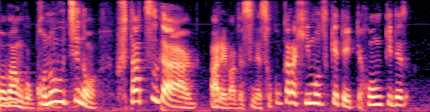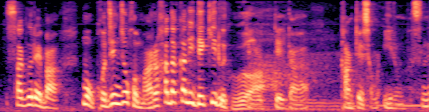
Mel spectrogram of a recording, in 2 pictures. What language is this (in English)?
Japanese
